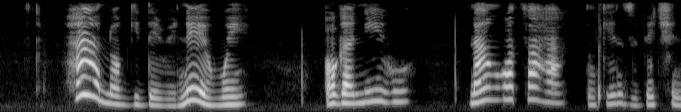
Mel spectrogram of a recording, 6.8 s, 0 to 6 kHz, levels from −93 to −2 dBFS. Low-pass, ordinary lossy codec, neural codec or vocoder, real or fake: 5.4 kHz; none; none; real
